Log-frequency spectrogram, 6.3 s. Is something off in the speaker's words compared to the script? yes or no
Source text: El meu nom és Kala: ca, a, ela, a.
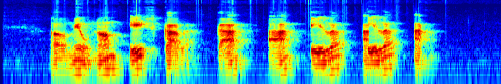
yes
